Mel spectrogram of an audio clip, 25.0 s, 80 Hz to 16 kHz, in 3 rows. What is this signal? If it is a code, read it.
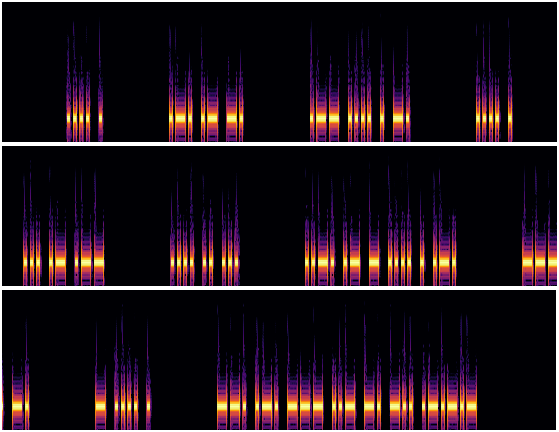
Morse code, heard as a keyed tone, about 25 wpm, 700 Hz. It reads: HE RAN WHEN HE SAW HIS FATHER ON THE GROUND.
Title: 3x Word-Spacing - Sentences from Top 500 Words - 25wpm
